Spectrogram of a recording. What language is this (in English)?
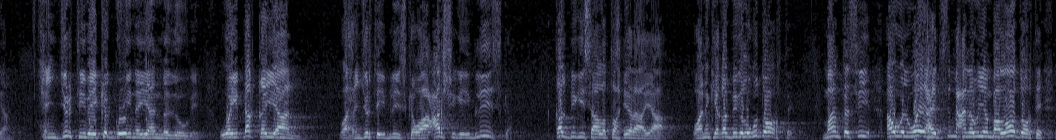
Arabic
